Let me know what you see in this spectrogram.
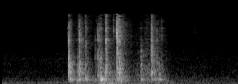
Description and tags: Opening the wooden bathroom door in the hallway of my house, on 5/27/17. Recorded with a sony icd-px333. I think the doorknob might be of brass or some cheap light metal like aluminum, but the sound is pretty good, I think. The doorknob is rather noisy.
